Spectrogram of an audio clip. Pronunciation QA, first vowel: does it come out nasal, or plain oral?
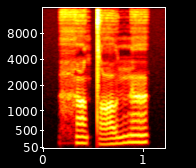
nasal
